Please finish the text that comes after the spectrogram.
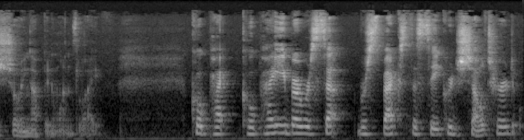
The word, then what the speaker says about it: copaiba: well it's actually pronounced copaiba because it comes from Brazil and the Brazilians pronounce it copaiba it's from a tree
